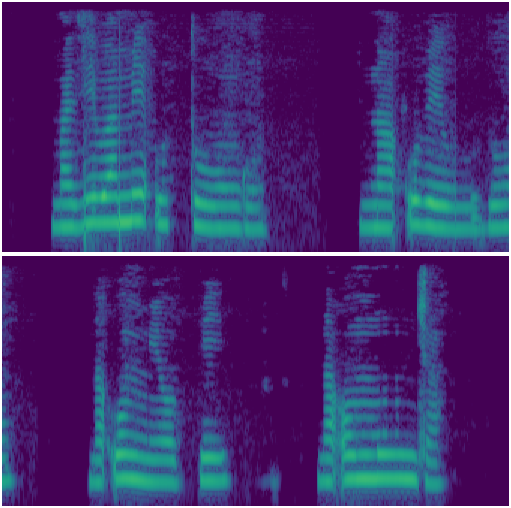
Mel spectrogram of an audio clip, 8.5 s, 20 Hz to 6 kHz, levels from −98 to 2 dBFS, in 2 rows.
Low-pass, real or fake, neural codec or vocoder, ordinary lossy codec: 5.4 kHz; real; none; MP3, 48 kbps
